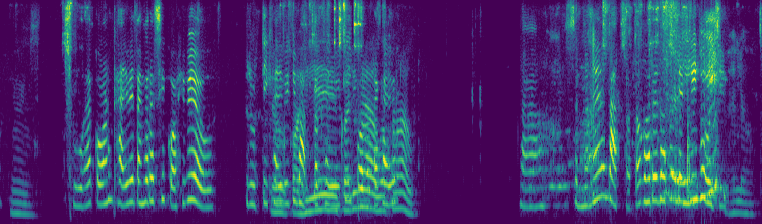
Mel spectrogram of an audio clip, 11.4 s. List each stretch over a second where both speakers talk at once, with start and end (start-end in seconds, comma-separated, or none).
4.1-6.0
